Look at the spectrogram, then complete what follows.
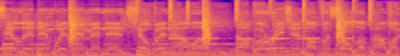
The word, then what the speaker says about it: Schopenhauer: It's not my fault that Schopenhauer rhymes with golden hour, gang.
